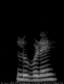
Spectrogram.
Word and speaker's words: Louvre: Que Beyoncé le encantaría tener un rato de pasión en el museo de el de París, ¿cómo se pronuncia? Louvre. – Louvre.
